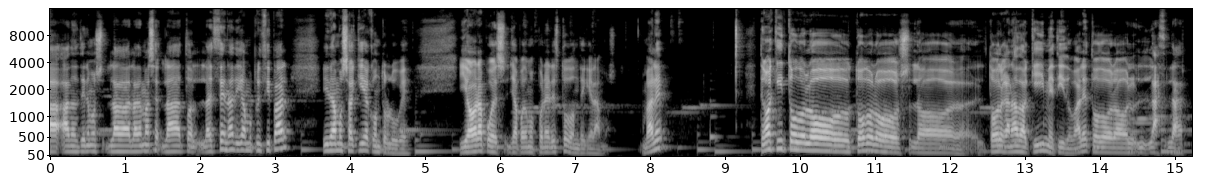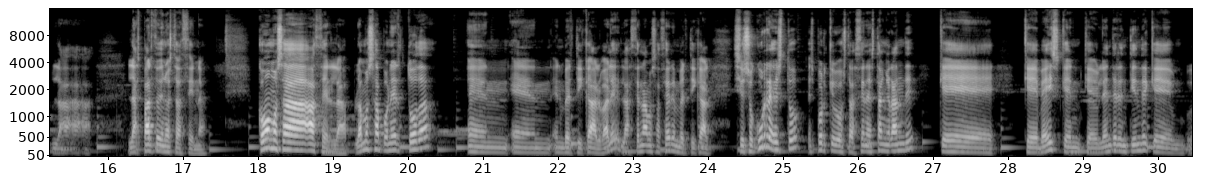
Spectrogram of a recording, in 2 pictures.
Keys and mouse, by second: 4.4 ctrl+v, 5.8 g, 6.8 g, 7.6 g, 9.4-12.5 middle drag, 13.3-13.8 middle drag, 22.4-24.4 middle drag, 25.2-26.8 middle drag, 28.3-29.8 middle drag, 29.9 shift+c.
